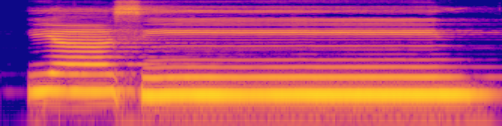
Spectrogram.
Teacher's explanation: یا ایک حرکت کے برابر، یعنی کہ ایک الف کے برابر، ایک حرف کے برابر، اور سین جو ہے وہ 4 حرکات کے برابر، اتنا فرق ہے دونوں میں۔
